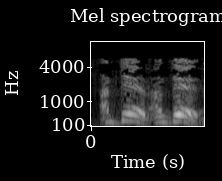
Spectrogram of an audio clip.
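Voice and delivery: put-on high, loud alarmed cry of an old lady; mock-frantic elderly wife; panicky old wife. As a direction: play the wife sure she has died. Joke, old wife wakes panicking.

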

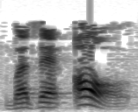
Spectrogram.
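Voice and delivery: ALL drawn out slow and loud; stress on ALL. Real, not acted. Preacher to congregation, stressing all. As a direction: lean hard on the word all. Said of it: "emphasize that word all".

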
